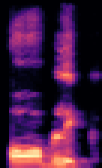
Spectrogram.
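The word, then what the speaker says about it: oblique: करेंगे हम सिंपल है ओ बी को हम ओ पढ़ेंगे और एल ई का उच्चारण ली हो जाएगा ठीक है और क्या यू ई का उच्चारण हम यहां पर क के रूप में करेंगे ठीक है ना ऑब्लिक क्या पढ़ेंगे इसको ऑब्लिक बहुत इंपोर्टेंट है ऑब्लिक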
